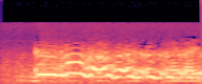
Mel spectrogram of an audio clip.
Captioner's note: muttering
